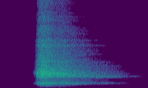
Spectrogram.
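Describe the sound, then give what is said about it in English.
A slow breath during a relaxation breathing exercise, one long airy exhale that starts firmly and fades out gradually over about a second and a half. “And do this a few times as you breathe in and out.”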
